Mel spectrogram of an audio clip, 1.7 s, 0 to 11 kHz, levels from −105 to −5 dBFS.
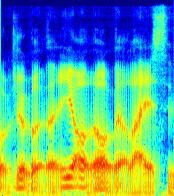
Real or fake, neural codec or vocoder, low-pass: fake; autoencoder, 22.05 kHz, a latent of 192 numbers a frame, VITS, trained on many speakers; 9.9 kHz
